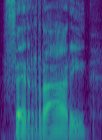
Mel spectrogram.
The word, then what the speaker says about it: Ferrari: The only difference perhaps is in double Rs and double trills that we do have like in Ferrari where clearly the first trill is stronger than the second.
